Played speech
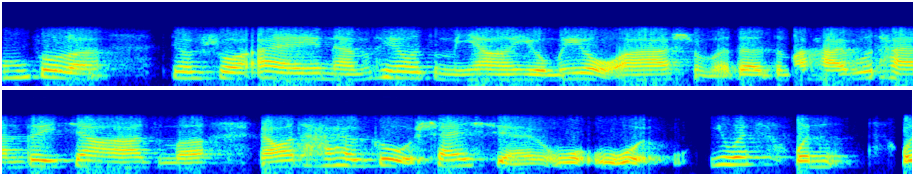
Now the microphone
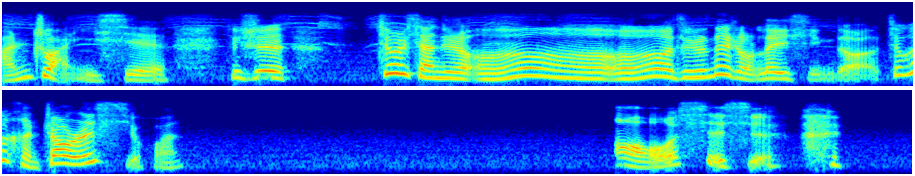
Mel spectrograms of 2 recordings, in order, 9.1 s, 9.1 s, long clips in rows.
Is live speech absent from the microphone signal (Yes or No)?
No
